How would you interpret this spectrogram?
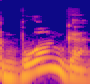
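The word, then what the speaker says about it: Bouanga: E tá certo a minha pronúncia? É Boanga que fala, né? Boanga. Boanga.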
